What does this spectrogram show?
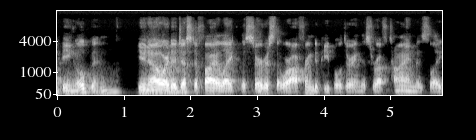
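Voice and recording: This man has a fairly low pitch, ordinary pitch variation, a slightly mellow tone and a moderate pace.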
